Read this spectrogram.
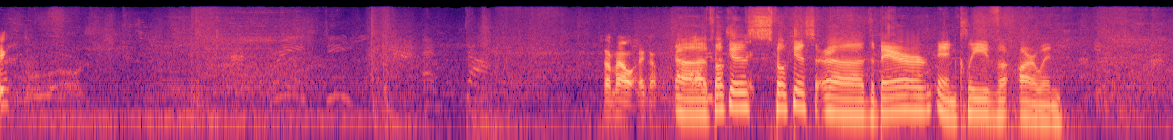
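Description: Magic spells and weapon hits clash in a busy battle.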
